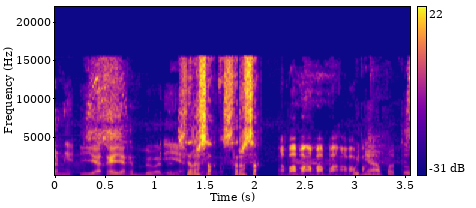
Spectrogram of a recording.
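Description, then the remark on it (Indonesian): Several people chat casually while one voice briefly mimics a train running on its tracks, saying "seresek seresek" in a quick, repeated rhythmic vocal sound amid the conversation. “seresek seresek Punya kereta, apa?”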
